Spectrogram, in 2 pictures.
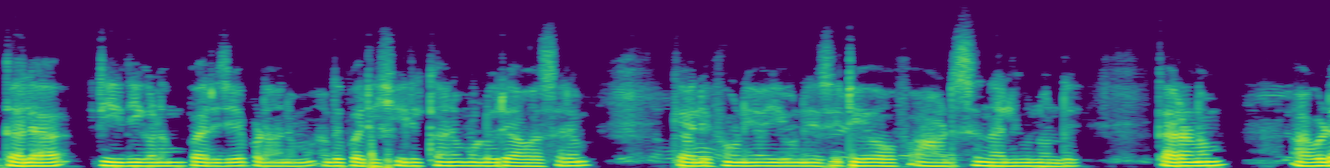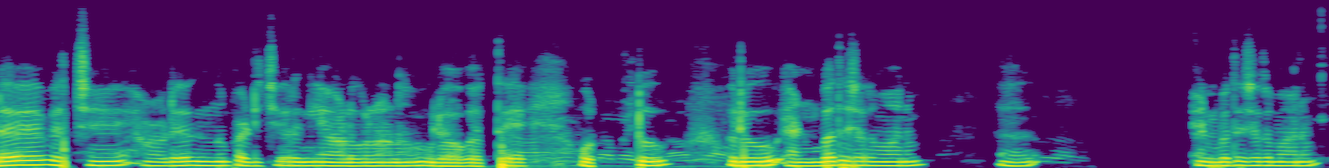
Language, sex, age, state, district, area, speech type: Malayalam, male, 18-30, Kerala, Kozhikode, rural, spontaneous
